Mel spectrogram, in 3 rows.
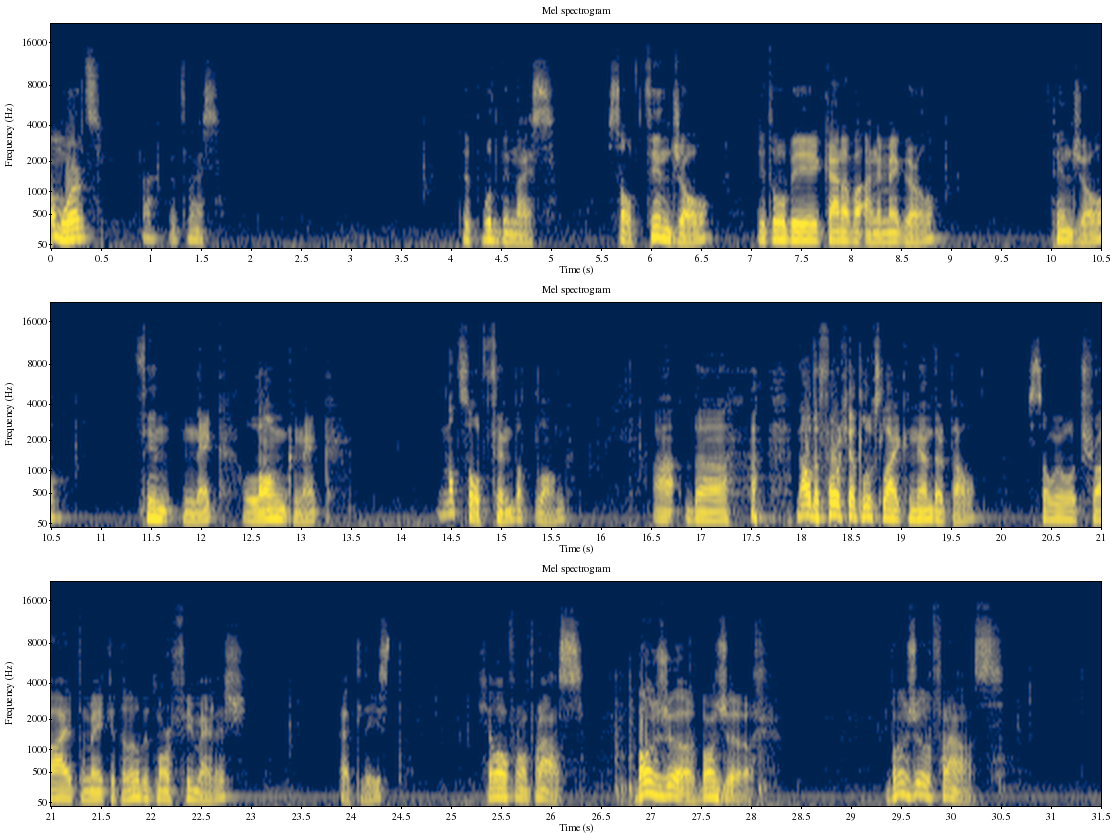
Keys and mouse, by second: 15.7-24.2 ctrl+alt+drag, 24.2-29.8 ctrl+right drag, 29.5 1, 29.8-31.5 ctrl+drag.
